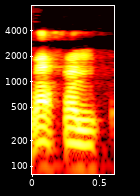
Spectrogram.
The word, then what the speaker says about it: Refn: I can't say his name, Refn, is it? – Yeah, The Neon Demon.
